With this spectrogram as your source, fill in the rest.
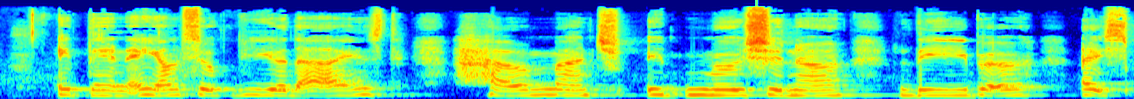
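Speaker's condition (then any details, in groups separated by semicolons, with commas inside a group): Deafness; deaf since childhood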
